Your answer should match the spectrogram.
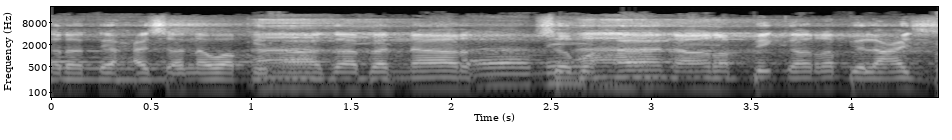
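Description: A man chanting an Arabic closing prayer (du'a) into a microphone over a PA. His voice moves in melodic phrases with briefly held notes.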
